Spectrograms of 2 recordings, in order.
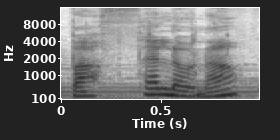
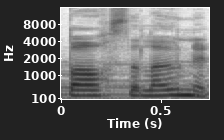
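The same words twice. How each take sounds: First: Barcelona is said with a Spanish pronunciation. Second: Barcelona is said with an English pronunciation. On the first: The speaker calls it right. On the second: The speaker calls it wrong.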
